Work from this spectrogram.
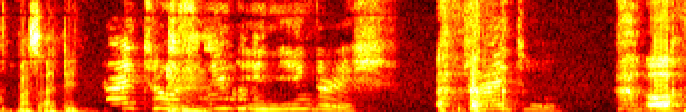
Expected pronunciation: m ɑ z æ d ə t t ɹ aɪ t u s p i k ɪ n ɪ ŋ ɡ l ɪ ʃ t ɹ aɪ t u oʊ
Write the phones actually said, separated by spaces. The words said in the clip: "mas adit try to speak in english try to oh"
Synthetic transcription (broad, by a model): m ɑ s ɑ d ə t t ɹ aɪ t u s i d ɪ n ɪ ŋ ɡ l ɪ ʃ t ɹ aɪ t u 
